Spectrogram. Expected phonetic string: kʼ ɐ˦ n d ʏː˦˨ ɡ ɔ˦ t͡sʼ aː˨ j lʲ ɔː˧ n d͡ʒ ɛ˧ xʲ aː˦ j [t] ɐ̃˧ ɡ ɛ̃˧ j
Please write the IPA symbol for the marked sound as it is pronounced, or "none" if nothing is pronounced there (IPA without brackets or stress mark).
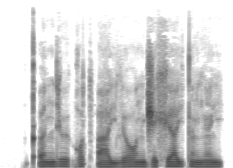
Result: t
